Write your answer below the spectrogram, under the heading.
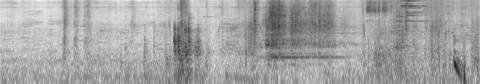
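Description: Steel coil spring clanking and scraping against the tubular control arm and K-member as it is worked into its seat by hand: a string of irregular metal knocks and scrapes, the loudest knock near the end.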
